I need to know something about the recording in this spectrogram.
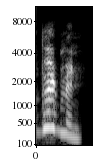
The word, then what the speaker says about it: Birdman: Birdman? Yeah, Birdman. Well, I think you're pronouncing it wrong. It's Birdman. There's not more than one of him. It's just Birdman.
